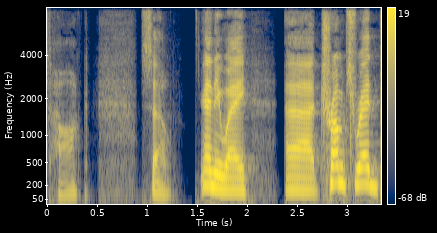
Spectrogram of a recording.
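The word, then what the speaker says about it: Haake: H A A ke is my best guess. I I I've I've seen that name spelled variously and uh it's as far as I know pronounced Hawk.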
